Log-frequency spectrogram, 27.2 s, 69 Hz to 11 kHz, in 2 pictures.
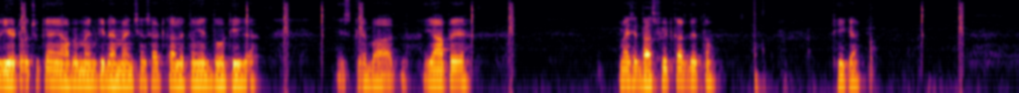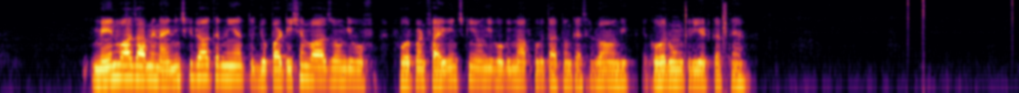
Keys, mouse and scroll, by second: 1.2 scroll down 1, 3.5 click, 8.8-9.7 typing, 10.0 Return, 12.7 click, 13.3 scroll down 1, 14.3-14.7 scroll up 1, 16.7 scroll up 1, 17.5-18.1 scroll down 1, 20.8-22.0 scroll up 1, 23.2 click, 25.7 click.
